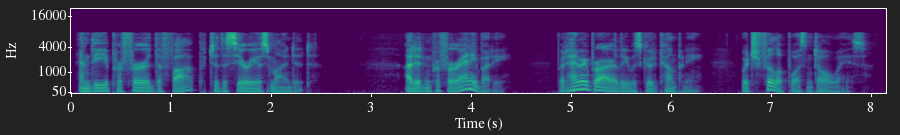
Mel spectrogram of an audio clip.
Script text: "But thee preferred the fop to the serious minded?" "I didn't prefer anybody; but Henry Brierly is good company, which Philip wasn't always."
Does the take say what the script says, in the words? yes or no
no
